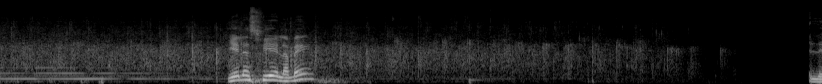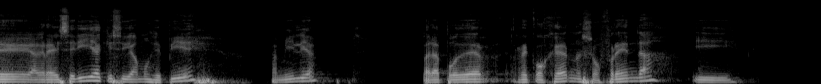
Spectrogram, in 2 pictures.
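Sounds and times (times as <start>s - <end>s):
audience clapping hands: 0.0s - 7.8s
speech: 2.3s - 3.3s, 8.2s - 11.5s, 12.4s - 15.6s.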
